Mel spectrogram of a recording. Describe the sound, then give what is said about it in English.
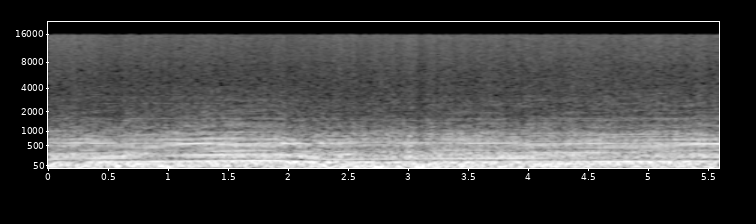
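A pickup truck engine accelerates while merging onto a freeway, up to about 70, revving loud with a rising, throaty growl. Steady engine roar fills the whole stretch, and no one speaks. “I'll bet you play that, 9 out of 10 people would not know that it's a truck.”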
